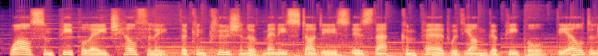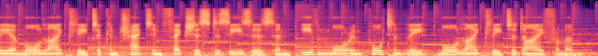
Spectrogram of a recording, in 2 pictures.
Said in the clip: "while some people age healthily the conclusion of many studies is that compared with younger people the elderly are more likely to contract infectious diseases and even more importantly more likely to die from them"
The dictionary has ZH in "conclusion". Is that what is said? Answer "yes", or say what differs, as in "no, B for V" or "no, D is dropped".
yes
